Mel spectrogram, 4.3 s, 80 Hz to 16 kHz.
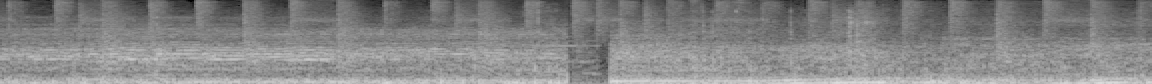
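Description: Off-road 4x4 engines running under background music. After a short dropout about two seconds in, a Lada Niva's engine note rises and falls as it revs.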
